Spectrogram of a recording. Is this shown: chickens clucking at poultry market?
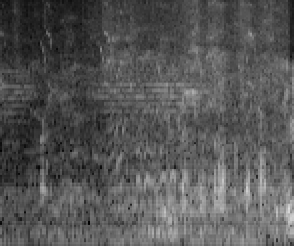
yes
